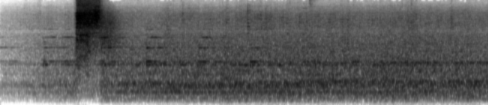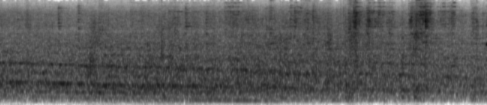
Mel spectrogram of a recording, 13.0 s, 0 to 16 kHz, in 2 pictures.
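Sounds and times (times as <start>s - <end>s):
freight train wheels clattering: 5.4s - 13.0s.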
